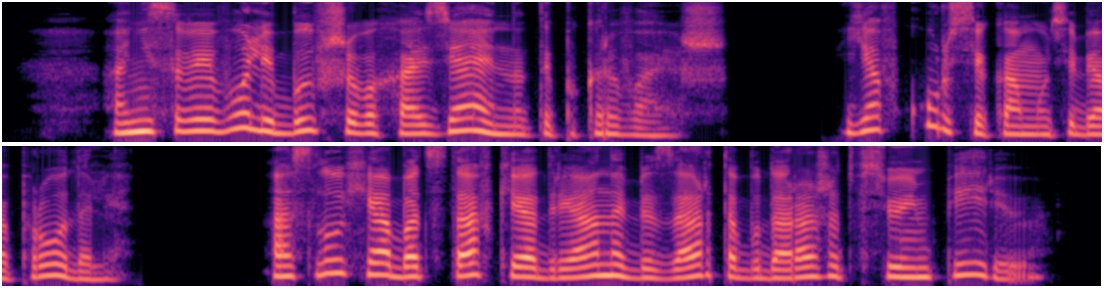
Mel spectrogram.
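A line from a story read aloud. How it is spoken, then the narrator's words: Insinuating inquiry. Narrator (Russian): вкрадчиво поинтересовался он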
